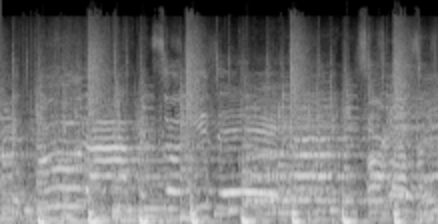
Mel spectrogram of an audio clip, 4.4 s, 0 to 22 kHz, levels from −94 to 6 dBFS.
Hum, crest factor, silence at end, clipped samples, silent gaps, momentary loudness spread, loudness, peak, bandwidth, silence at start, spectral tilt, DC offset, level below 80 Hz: none; 10 dB; 0 s; 0.3%; none; 4 LU; -11 LUFS; 0 dBFS; 14.5 kHz; 0 s; -5.5 dB/octave; 0.7%; -16 dBFS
